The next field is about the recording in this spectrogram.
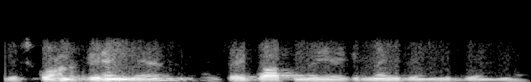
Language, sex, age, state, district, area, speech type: Hindi, male, 45-60, Bihar, Begusarai, rural, conversation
